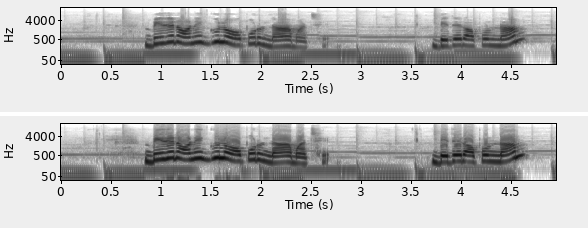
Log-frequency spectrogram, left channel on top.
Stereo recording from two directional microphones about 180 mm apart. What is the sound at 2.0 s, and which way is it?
Speech, 40° right (ahead or behind).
